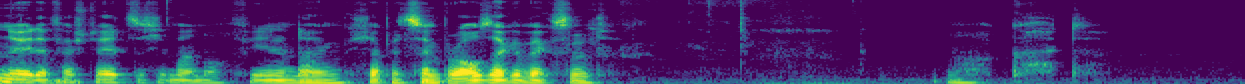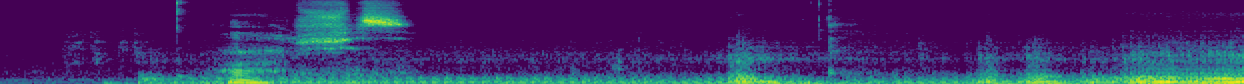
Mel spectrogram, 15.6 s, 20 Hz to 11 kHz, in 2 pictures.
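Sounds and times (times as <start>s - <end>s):
speech: 0.0s - 3.9s, 5.9s - 6.2s
passing motorcycle engine rumble: 8.4s - 15.5s.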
